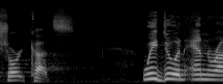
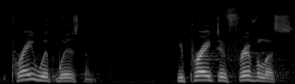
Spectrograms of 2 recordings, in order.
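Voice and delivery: normal talking voice

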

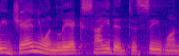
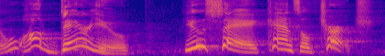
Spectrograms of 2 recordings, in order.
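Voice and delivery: much higher, slow, offended outrage; hammed-up offence at the suggestion; mock indignation; 9 semitones higher, 6 dB louder, much slower than usual. Pastor indignant at advice.

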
